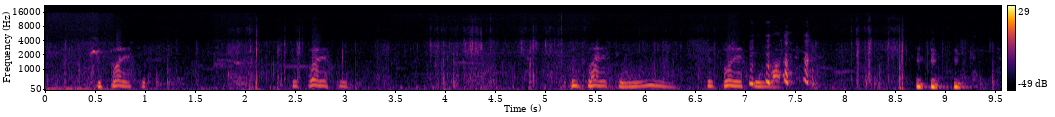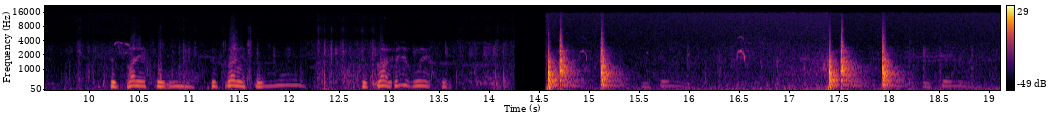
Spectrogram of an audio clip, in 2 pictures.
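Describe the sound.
An Australian musk duck gives a series of muffled, speech-like phrases, imitating a distant human voice saying "You bloody fool," with short pauses between bursts and a few sharper, louder calls near the end.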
